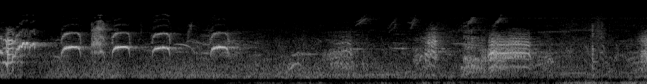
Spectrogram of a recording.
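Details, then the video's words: Macaws calling: a run of five arched, harmonic squawks about half a second apart, then scattered harsher, broadband calls and softer chatter. "som das araras"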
